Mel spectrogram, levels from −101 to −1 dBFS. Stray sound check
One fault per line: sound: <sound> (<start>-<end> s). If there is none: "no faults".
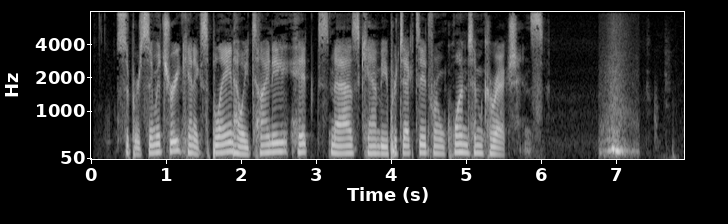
sound: whoosh (6.8-7.3 s)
